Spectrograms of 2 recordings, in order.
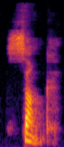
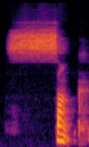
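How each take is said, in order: First: The word is said quickly as one smooth unit. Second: The word is stretched out slowly, sound by sound. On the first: "Say it fast" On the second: "Tap and stretch"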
